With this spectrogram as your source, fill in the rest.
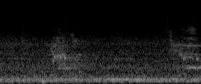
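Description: A dog whimpers and yips in a room during a podcast recording, thin and fairly faint under ongoing background noise.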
